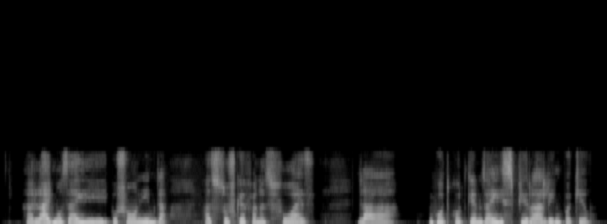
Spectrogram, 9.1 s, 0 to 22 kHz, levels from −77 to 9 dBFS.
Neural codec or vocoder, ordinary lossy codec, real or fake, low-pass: codec, 16 kHz, 0.8 kbps, ZipCodec; none; fake; 7.2 kHz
